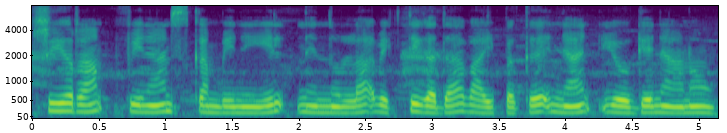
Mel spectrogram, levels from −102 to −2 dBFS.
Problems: none marked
